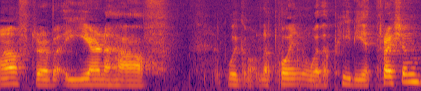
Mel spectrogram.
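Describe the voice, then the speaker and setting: Over noticeable background noise, a man with a Northern Irish accent talks at a fairly high pitch. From Northern Ireland, County Antrim. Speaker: interview guest. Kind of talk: casual interview. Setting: filmed interview.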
